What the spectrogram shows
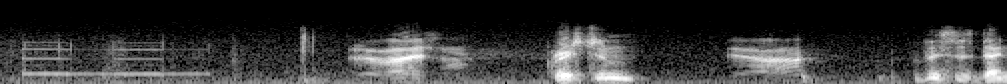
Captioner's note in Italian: segnale di chiamata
